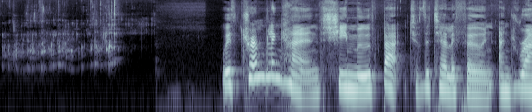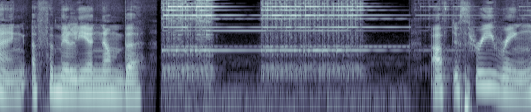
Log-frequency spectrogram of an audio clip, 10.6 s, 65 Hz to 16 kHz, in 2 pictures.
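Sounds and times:
drink poured from a decanter into a glass: 0.0s - 1.6s
speech: 2.2s - 6.9s, 9.6s - 10.6s.

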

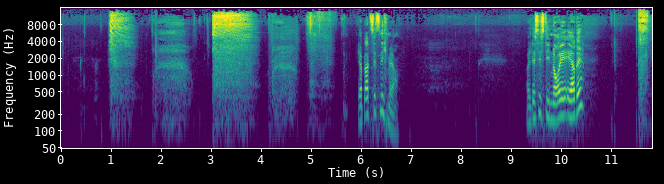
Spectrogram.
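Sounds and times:
balloon being blown up with breathy puffs of air: 0.9s - 2.0s, 3.0s - 4.0s, 4.7s - 5.6s, 11.5s - 11.8s
speech: 6.0s - 6.8s, 9.3s - 10.6s.

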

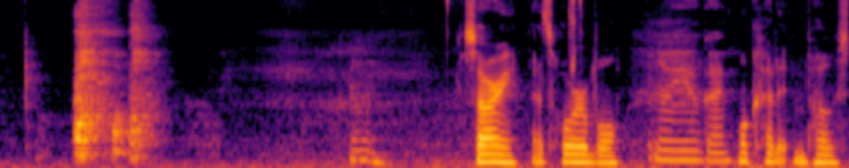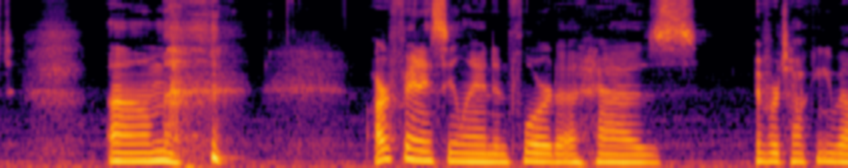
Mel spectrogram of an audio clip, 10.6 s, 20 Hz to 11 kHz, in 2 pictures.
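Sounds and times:
person clearing throat: 0.4s - 1.1s, 2.2s - 2.5s
speech: 2.9s - 6.8s, 7.6s - 10.5s.

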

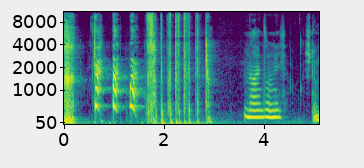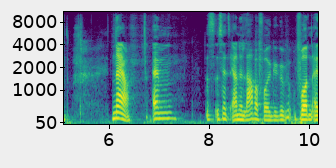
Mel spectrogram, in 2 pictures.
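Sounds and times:
person imitating a barking dachshund: 0.0s - 2.1s
speech: 3.6s - 10.1s.

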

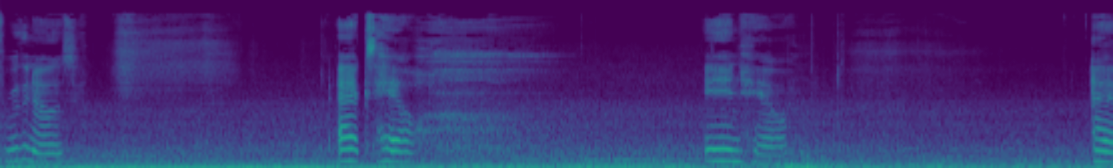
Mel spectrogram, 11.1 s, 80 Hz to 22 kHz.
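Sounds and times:
road and engine rumble inside a moving car's cabin: 0.0s - 11.1s
speech: 0.1s - 1.4s, 3.4s - 4.5s, 7.0s - 8.1s, 10.9s - 11.1s.

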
